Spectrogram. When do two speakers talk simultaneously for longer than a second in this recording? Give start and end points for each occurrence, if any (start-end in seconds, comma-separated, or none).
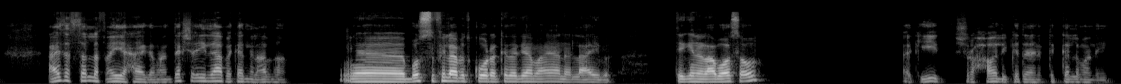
none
